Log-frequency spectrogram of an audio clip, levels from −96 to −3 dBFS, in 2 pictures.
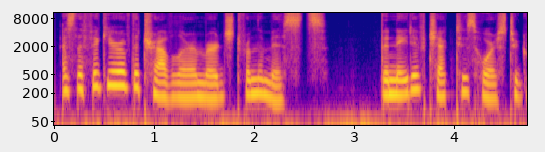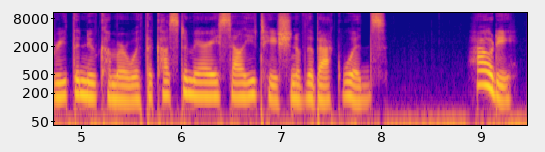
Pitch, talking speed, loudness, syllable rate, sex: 185 Hz, 170 wpm, -19 LUFS, 6.0 syllables/s, female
